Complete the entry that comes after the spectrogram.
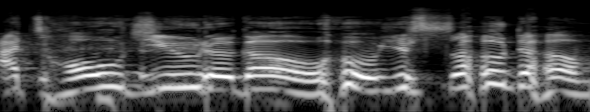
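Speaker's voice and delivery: retold exasperated scolding. Friend telling off the buddy who hopped out, mock exasperation. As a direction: stretch out the exasperation.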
